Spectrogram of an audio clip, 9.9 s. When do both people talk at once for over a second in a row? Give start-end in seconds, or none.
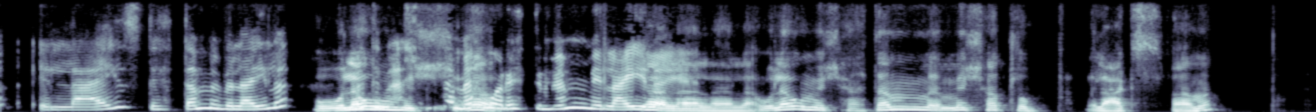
2.6-3.9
